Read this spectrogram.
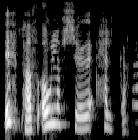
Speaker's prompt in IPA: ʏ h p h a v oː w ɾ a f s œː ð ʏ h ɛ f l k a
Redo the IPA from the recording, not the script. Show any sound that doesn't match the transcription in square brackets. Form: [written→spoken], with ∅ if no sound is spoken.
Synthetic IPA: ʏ h p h a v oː w [ɾ→l] a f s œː [ð→ɣ] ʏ h ɛ [f→∅] l k a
